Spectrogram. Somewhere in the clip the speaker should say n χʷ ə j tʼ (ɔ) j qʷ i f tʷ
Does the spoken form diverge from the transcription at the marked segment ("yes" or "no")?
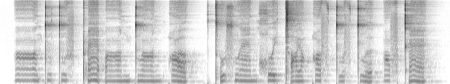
yes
